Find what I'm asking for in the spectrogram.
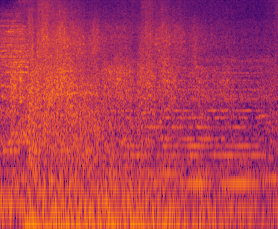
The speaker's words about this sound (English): The whole world seemed to explode. It was like a mini atom bomb.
